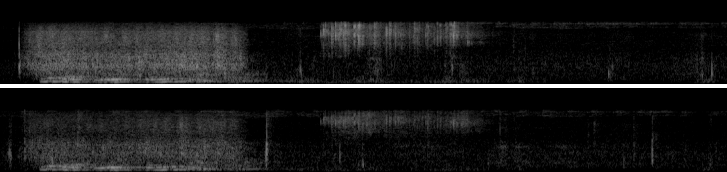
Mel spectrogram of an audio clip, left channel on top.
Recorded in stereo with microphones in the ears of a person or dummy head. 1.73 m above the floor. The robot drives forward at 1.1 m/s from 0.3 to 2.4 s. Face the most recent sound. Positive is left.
turn(degrees=70)  # may be behind; listen again after turning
